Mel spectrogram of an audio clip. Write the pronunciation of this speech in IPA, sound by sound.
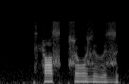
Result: kʰesˤ t͡sozɯz

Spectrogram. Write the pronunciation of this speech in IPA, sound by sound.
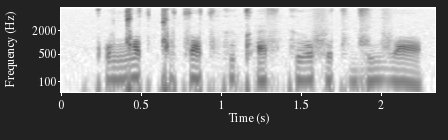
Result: kʼoŋ͡ǀɒt͡sǀo̤t͡s ɒt͡skʲu kʼæskʲofet͡s d͡zivɒ

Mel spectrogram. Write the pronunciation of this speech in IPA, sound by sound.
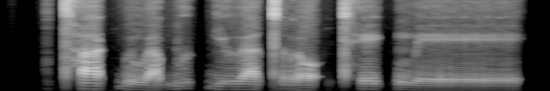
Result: tʰa˦˥k̚lu˩˦a̯bɯ˥˩k̚ jɯ˧a̯trɔ˨˩ʔtʰe˥˩k̚ meː˧

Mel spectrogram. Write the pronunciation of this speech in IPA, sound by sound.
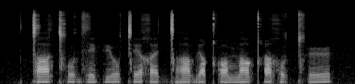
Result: ǀaǀʰod͡ze pʲoǀeχɛ ɡ͡ǀabeqʰo maqʰiχu ǀʰø

